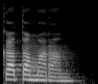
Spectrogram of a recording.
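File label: "катамаран", Komi, female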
